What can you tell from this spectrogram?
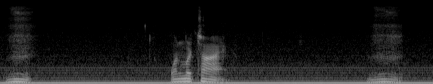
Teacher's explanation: we pronounce it with throat vibration and we make it shorter than the F. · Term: V sound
